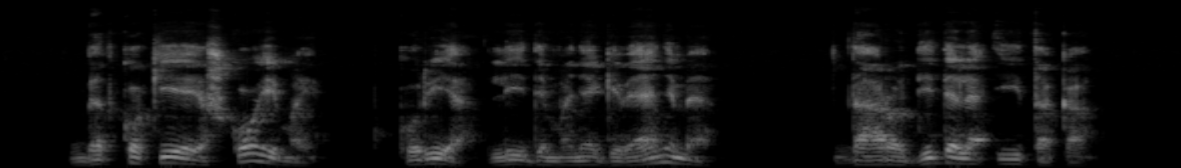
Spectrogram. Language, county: Lithuanian, Utena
